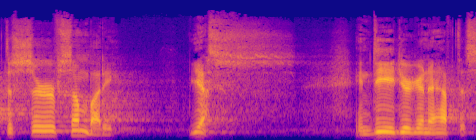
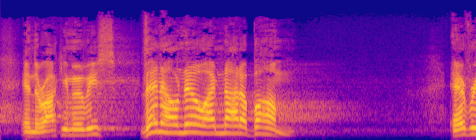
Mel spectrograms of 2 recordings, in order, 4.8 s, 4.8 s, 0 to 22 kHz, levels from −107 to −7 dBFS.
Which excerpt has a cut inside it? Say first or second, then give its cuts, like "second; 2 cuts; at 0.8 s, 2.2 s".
second; 1 cut; at 1.4 s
